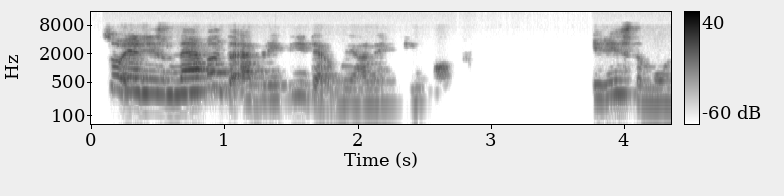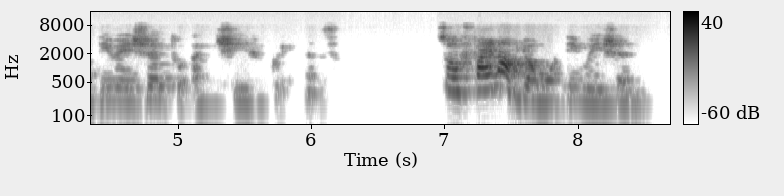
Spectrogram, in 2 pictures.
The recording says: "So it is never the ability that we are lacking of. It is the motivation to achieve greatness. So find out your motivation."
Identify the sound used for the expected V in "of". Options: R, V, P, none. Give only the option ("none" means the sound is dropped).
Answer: P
